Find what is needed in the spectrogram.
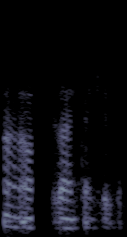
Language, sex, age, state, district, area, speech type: Tamil, male, 18-30, Tamil Nadu, Viluppuram, urban, conversation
